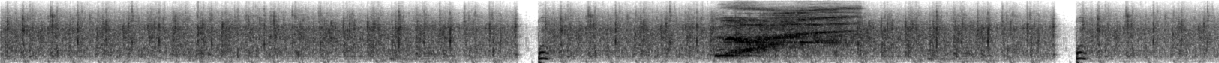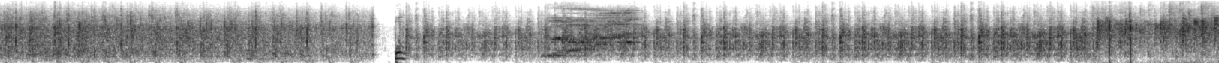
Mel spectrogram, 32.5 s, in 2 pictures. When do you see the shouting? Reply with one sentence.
You can hear the shouting from 9.5 to 11.5 s and from 23.4 to 24.8 s.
